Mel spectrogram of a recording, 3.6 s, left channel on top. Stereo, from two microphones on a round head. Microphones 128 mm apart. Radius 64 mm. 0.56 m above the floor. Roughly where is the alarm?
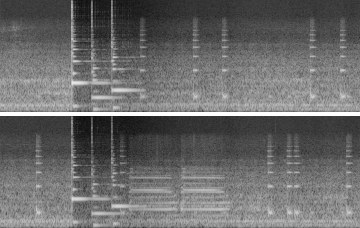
Left.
